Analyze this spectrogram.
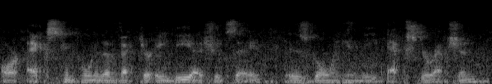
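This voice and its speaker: Amid noticeable background noise, a man with a very deep, low pitch speaks with fairly even intonation. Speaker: engineering instructor. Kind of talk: tutorial. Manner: fast.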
